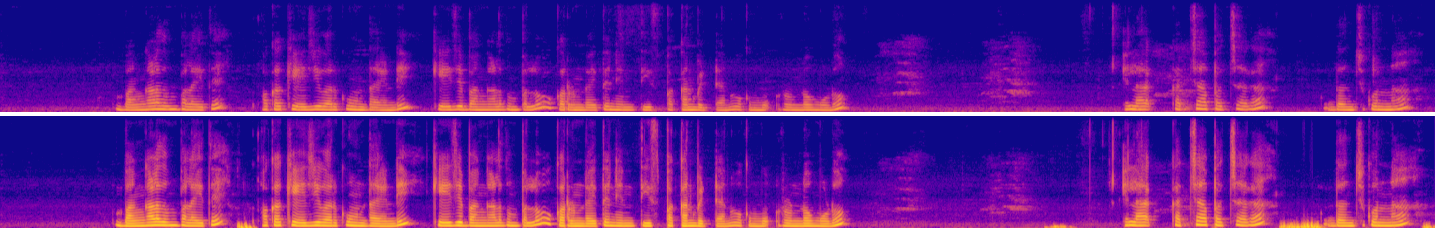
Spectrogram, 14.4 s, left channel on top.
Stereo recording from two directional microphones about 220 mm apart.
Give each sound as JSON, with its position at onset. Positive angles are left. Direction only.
{"t": 1.2, "sound": "a woman's voice", "side_deg": -45}
{"t": 11.1, "sound": "a woman's voice", "side_deg": -45}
